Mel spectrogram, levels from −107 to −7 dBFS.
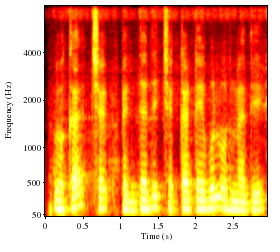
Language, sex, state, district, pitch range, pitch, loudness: Telugu, male, Telangana, Hyderabad, 120-140 Hz, 130 Hz, -15 LUFS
